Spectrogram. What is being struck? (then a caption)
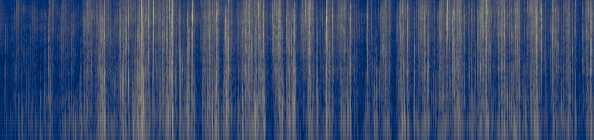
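Small clear plastic package with a gel-bead pad. A small clear plastic package holding a gel-bead pad is crinkled and squeezed with fingertips and nails. The result is a dense, continuous run of bright, crisp crackles and rustles with many quick overlapping bursts and almost no low end.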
